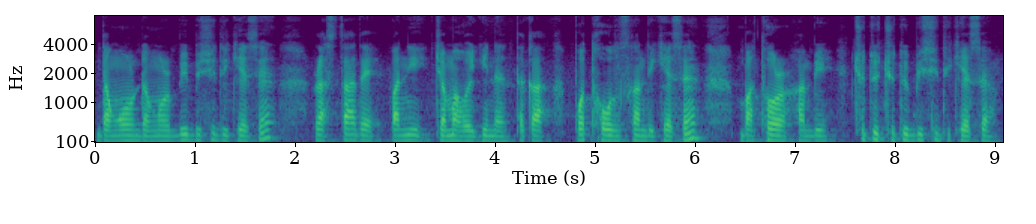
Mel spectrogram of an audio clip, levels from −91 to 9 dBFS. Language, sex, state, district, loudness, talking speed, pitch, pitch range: Nagamese, male, Nagaland, Kohima, -21 LUFS, 145 wpm, 125 Hz, 120-135 Hz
